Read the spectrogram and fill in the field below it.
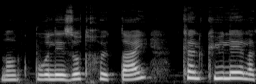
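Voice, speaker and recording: A woman speaks with a non-native accent. Her tone is dark and mellow. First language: not French (speaking French). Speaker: sewing tutorial creator. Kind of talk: tutorial. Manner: halting, many fillers.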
